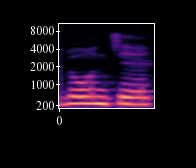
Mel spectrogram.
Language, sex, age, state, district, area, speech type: Manipuri, female, 18-30, Manipur, Bishnupur, rural, spontaneous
